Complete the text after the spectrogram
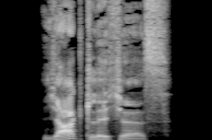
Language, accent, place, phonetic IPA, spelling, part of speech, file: German, Germany, Berlin, [ˈjaːktlɪçəs], jagdliches, adjective, De-jagdliches.ogg
- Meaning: strong/mixed nominative/accusative neuter singular of jagdlich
